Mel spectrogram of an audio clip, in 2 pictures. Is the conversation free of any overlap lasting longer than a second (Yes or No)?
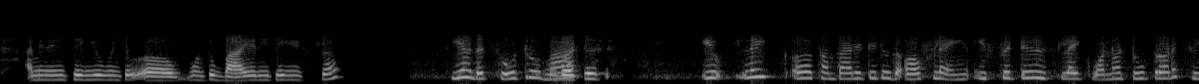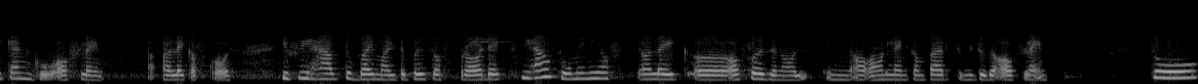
Yes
